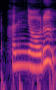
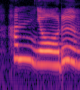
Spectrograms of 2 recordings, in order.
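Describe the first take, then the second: First: The second syllable begins with an n sound. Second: The second syllable begins with a y sound. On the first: The speaker calls it right. "실제 우리 발음을 ... 한여름 이렇게 발음을 하시죠" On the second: The speaker calls it wrong. "한여름이 아니라"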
